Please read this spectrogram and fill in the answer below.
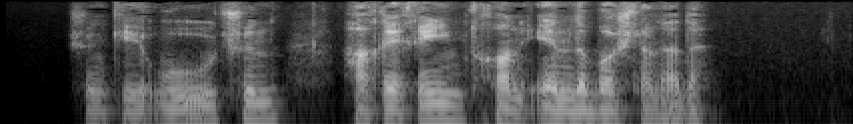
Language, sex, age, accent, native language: Uzbek, male, 18-24, Farg'ona, Uzbek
